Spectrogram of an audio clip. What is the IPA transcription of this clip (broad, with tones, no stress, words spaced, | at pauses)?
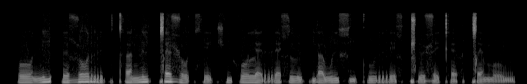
o˨ ni˦hɘ˧ɮo˦ rɨ˨ktʰɐ˧nɨ˦ ǀɛ˦ʐo˨ t͡sʰe˨t͡ʃʰi˧fo˦lɛ˨ rɛ˧ɬlɨ˨kjɐ˧ wɨ˦ɕi˨pʰu˦ re˧ɬǁɨ˧ ʐe˧kʰɛ˨fǀɛ˧ mo˨w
